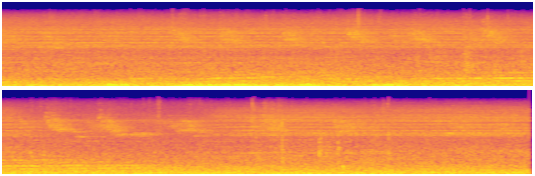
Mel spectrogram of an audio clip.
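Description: Paper crinkles and rustles in a man's hands.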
